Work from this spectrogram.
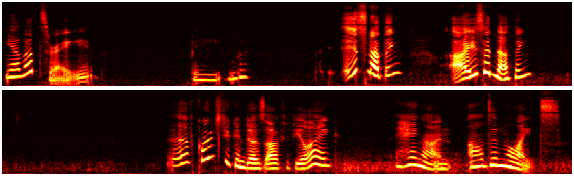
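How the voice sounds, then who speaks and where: Young woman doing a shy lovestruck cosplay girl, highish voice, slangy and bashful, asmr roleplay right up on a dry mic. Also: sing-song, no room sound, full character voice. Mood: teasing, casual. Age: young adult. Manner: girlish slangy speech, halting and bashful. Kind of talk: intimate ASMR roleplay acting. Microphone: close, dry studio-style microphone.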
